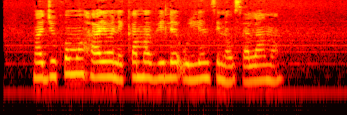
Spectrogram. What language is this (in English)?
Swahili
